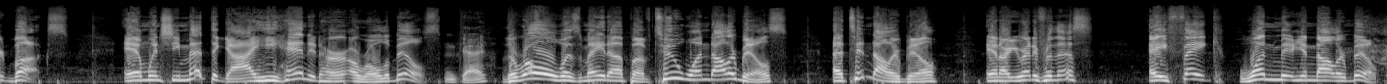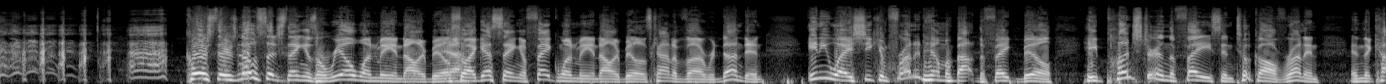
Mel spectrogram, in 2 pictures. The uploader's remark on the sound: Was a “Women Rock Wednesday” LIVE from Yesdog Grill! On The Ticket 95.3 Fm/970 AM, Ritter Communications Tubetown 21!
